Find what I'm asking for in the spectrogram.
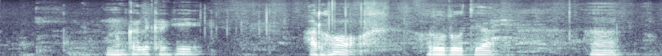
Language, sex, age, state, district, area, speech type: Santali, male, 30-45, West Bengal, Purba Bardhaman, rural, spontaneous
